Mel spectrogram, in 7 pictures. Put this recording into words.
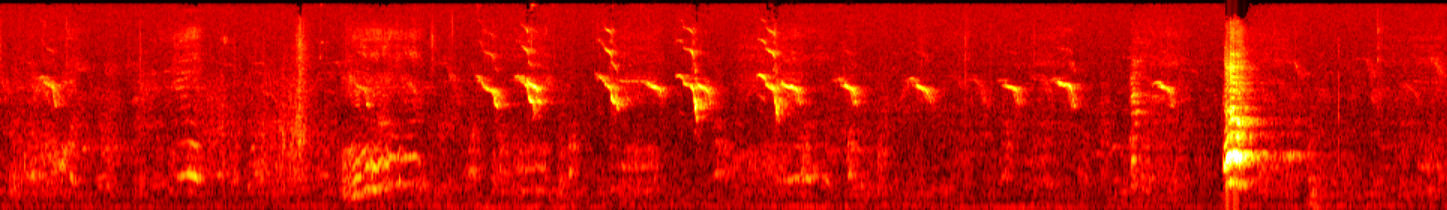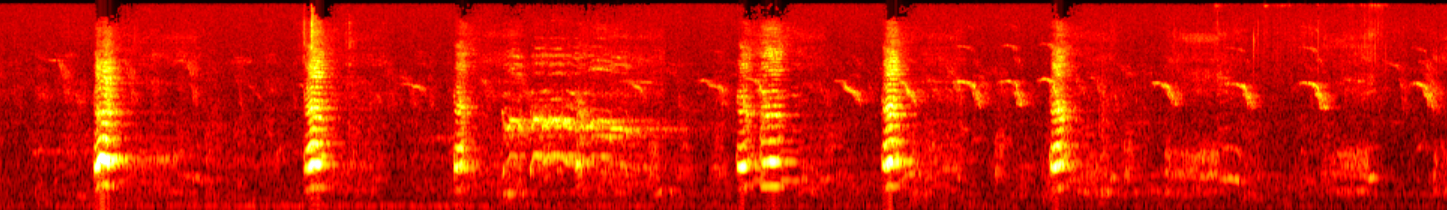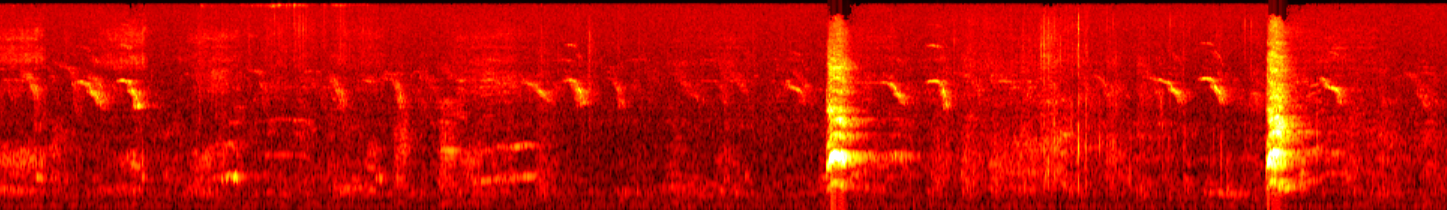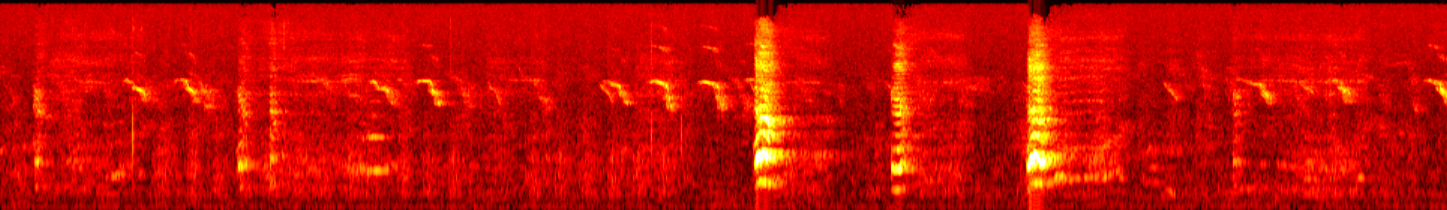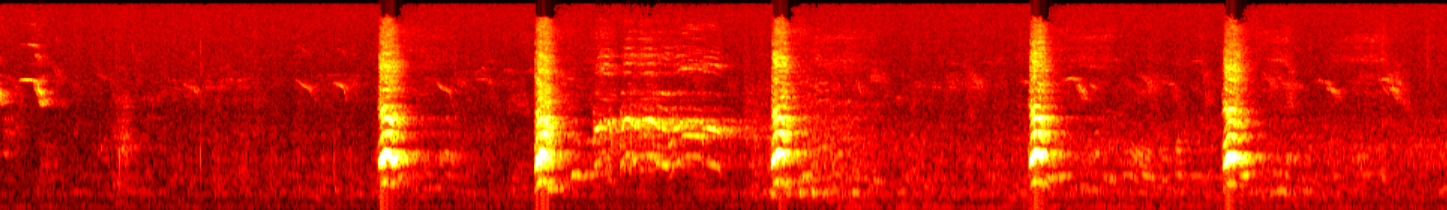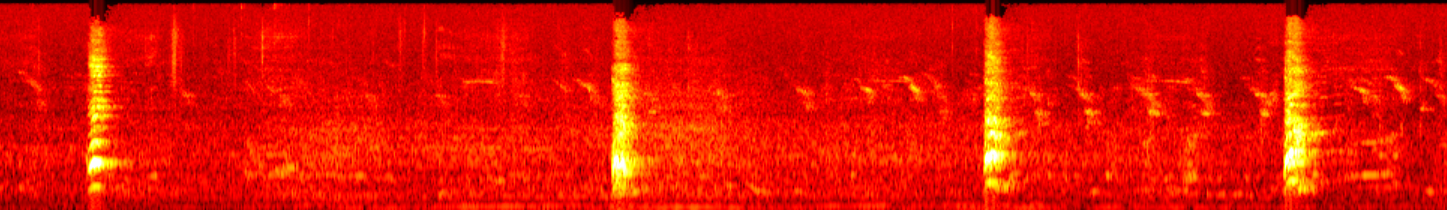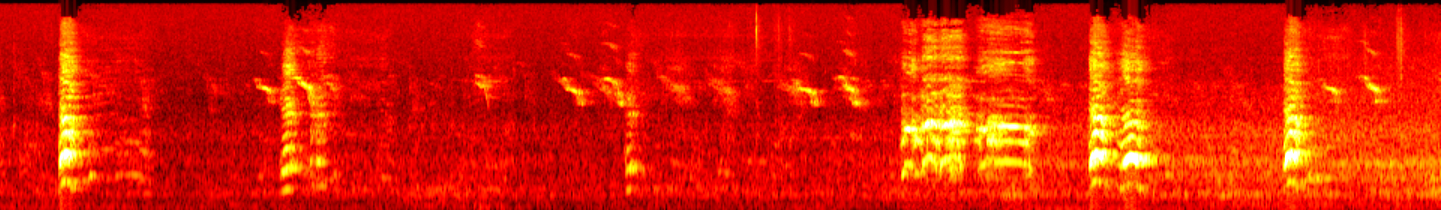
a hen with her kids in the grass. A small dog close by has learnt to act, behave and to bark in a similar way to all the other chickens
